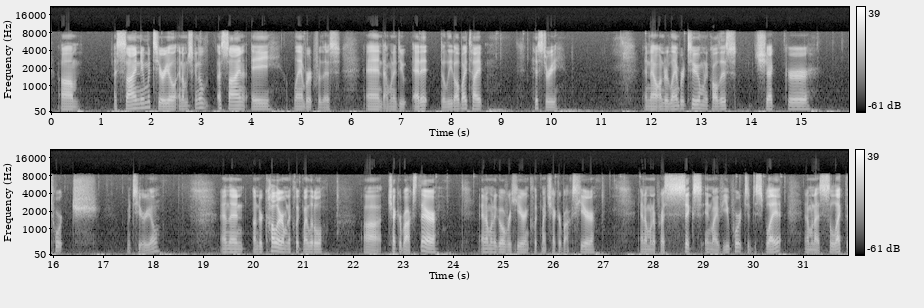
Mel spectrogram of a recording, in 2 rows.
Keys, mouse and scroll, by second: 0.0-2.3 alt+right drag, 5.1 click, 7.4 click, 8.4 click, 8.9 click, 9.5 click, 11.9 click, 12.7 click, 13.6-18.8 typing, 20.9 click, 23.7 click, 24.5-25.3 drag, 26.1 click, 27.4 click, 27.8 click, 29.0 5, 29.7 click, 30.3 click, 30.6 click.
